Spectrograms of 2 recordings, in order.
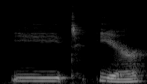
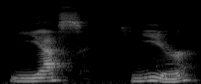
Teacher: starting in the glide position my tongue i think is further up · feeling that you're just starting in that E position versus yes, year, you, starting in the y glide position. My tongue, I think, is further up, and it's dropping to the schwa and then going back up to the E, ye.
